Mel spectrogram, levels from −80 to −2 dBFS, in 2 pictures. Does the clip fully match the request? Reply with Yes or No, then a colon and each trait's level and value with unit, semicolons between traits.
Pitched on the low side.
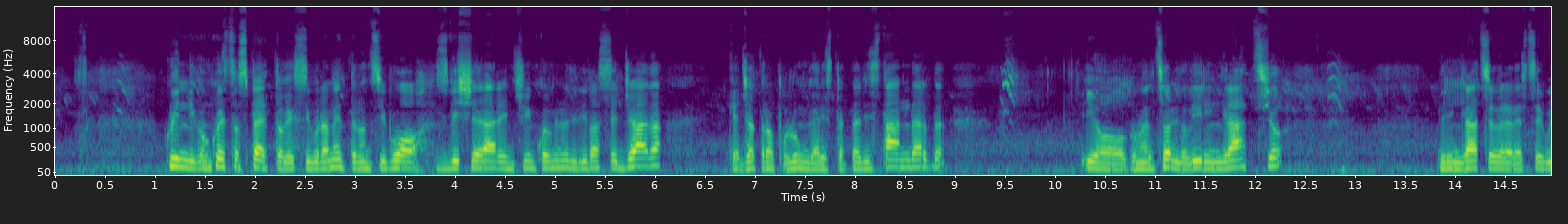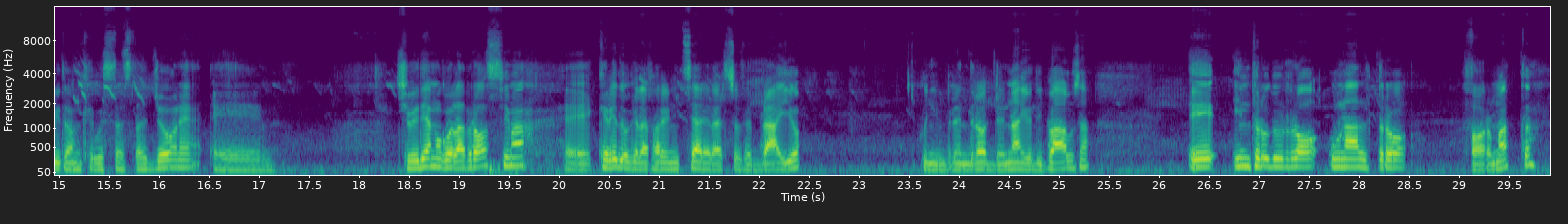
Yes: low, 105 Hz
